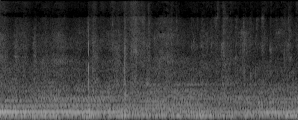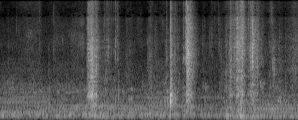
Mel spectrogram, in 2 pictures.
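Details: A steady indoor fan-like hum carries on throughout, broken near the end by a few clattering knocks and rustles. No animal voice is heard.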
